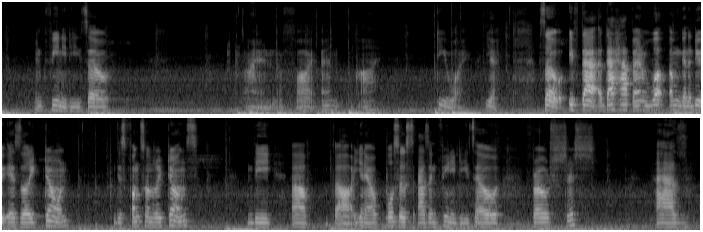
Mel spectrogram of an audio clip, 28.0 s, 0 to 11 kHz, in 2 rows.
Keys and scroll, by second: 0.0-0.5 typing, 1.5-2.2 typing, 4.4-9.7 typing, 10.8 Right, 12.9 space, 13.4 shift+[, 13.9 Return, 15.3-16.6 typing, 18.4 Return, 20.5 ', 22.5-23.4 typing, 24.5-26.1 typing, 27.5 space.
